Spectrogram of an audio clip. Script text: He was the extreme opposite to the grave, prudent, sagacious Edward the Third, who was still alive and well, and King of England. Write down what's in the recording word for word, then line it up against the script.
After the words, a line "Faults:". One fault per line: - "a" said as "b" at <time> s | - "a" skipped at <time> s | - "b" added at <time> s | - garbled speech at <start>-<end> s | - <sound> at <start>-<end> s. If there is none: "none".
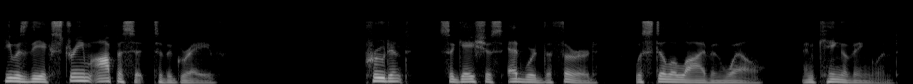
He was the extreme opposite to the grave, prudent, sagacious Edward the Third, was still alive and well, and King of England.
Faults:
- "who" skipped at 6.0 s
